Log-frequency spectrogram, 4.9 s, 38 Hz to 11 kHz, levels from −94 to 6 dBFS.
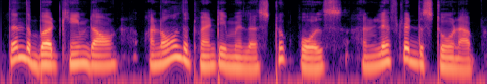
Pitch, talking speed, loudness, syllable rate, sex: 145 Hz, 210 wpm, -19 LUFS, 5.2 syllables/s, male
